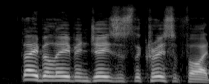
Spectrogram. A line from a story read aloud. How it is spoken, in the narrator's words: he said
